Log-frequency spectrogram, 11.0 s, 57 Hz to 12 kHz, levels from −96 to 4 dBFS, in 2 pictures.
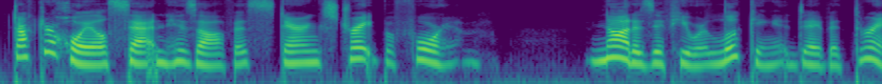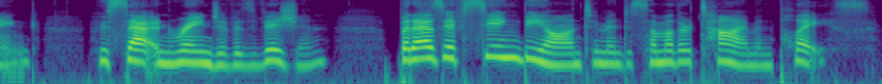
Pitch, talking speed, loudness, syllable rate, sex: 235 Hz, 205 wpm, -21 LUFS, 5.6 syllables/s, female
